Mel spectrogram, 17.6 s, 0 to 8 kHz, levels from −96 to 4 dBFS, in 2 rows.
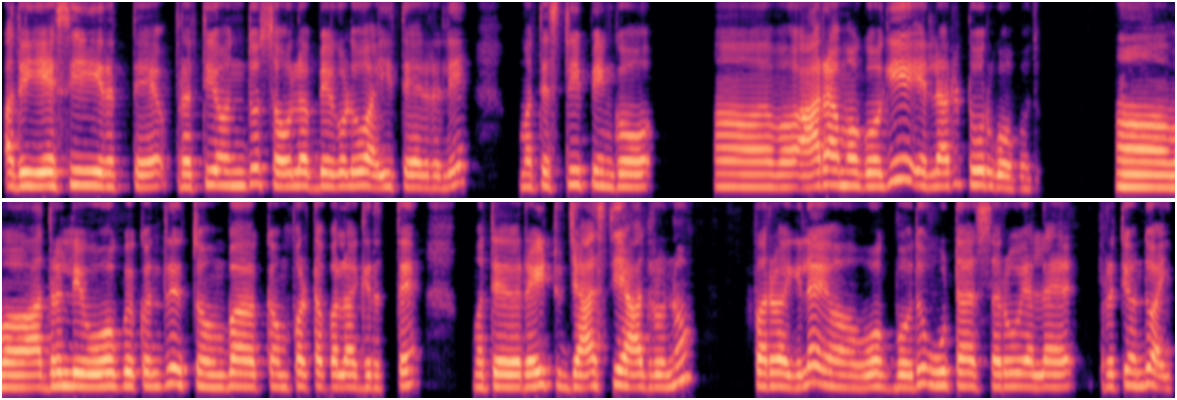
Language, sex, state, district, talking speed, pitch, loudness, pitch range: Kannada, female, Karnataka, Mysore, 110 wpm, 200 Hz, -15 LUFS, 190-210 Hz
